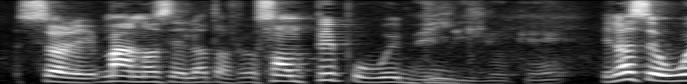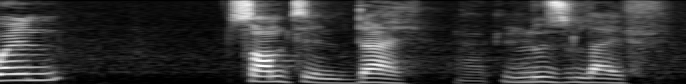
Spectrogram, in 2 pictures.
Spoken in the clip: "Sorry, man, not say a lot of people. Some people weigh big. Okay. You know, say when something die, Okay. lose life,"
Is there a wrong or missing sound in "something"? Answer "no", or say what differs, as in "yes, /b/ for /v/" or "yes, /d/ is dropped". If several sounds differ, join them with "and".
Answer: yes, /t/ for /θ/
